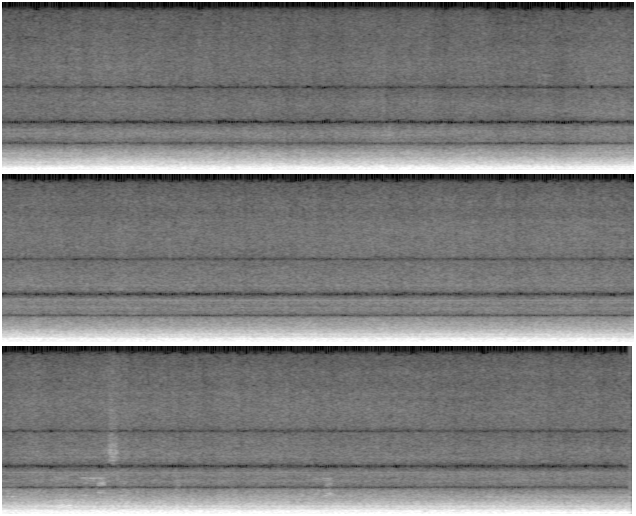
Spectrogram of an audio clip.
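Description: A small plane's engine drones steadily up close, heard from inside the cabin.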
